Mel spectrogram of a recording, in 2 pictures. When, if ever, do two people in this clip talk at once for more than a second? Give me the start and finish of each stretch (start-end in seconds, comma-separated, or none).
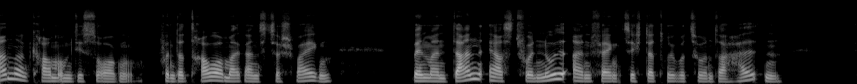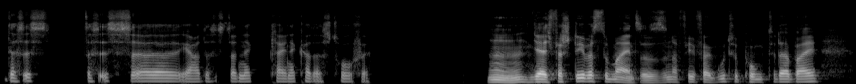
none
